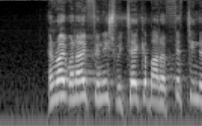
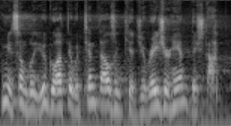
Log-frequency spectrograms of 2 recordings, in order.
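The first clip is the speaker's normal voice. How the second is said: ordinary talk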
